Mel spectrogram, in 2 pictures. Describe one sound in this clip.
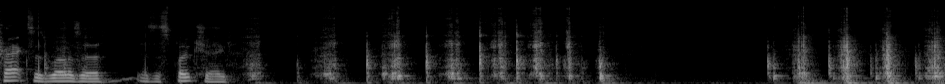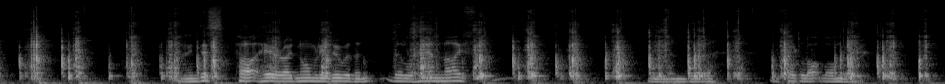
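A hand file rasps in short strokes against wood.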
